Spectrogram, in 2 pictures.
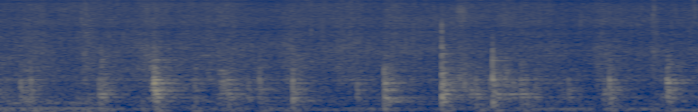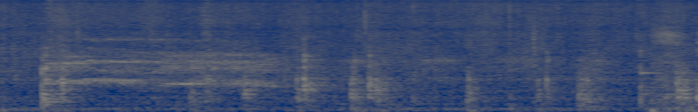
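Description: Wooden spatula stirring and scraping mashed potato and onion masala around a nonstick kadai in irregular strokes, over a low sizzle of frying in oil.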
